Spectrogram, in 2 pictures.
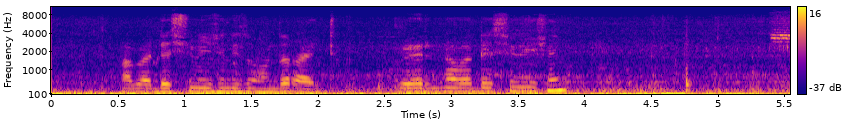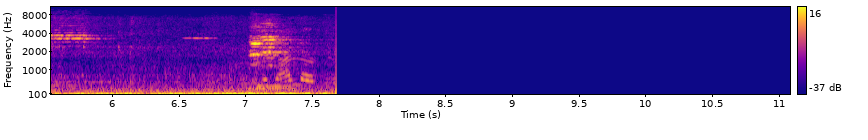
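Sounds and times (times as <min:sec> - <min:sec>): car engine rumble: 0:00.0 - 0:07.7
road noise inside car: 0:00.0 - 0:07.7.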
